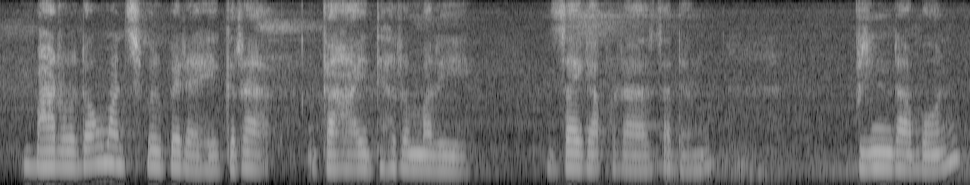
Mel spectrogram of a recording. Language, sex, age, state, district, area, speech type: Bodo, female, 30-45, Assam, Kokrajhar, rural, spontaneous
